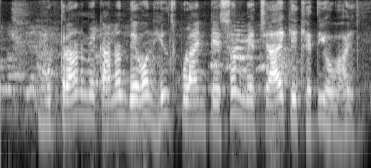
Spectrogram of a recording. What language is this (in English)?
Magahi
